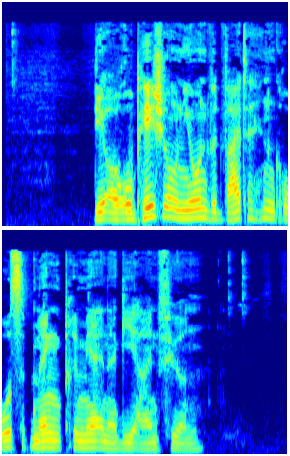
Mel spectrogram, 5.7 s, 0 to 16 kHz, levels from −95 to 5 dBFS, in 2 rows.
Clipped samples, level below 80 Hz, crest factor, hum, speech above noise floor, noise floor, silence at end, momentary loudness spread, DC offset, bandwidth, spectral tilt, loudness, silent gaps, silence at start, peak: under 0.1%; -64 dBFS; 26 dB; none; 37 dB; -64 dBFS; 0.45 s; 14 LU; under 0.1%; 11.5 kHz; -3 dB/octave; -26 LUFS; none; 0.1 s; -4 dBFS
